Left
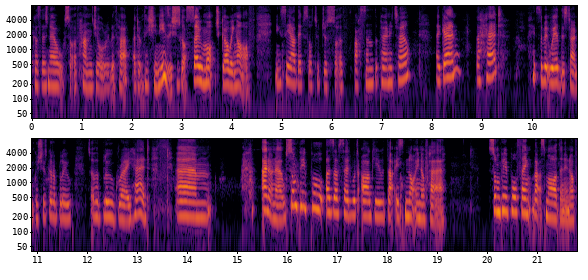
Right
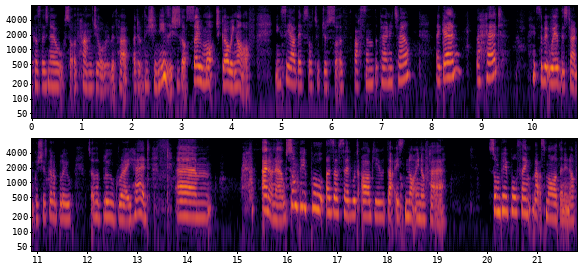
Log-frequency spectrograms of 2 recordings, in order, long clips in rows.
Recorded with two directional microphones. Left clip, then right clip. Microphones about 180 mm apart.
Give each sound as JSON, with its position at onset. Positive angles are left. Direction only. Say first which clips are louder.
{"t": 0.0, "sound": "speech", "louder": "left 2 dB", "side_deg": 30}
